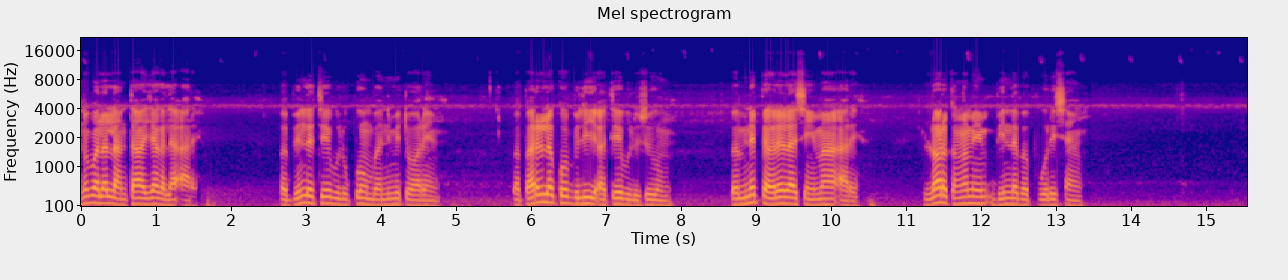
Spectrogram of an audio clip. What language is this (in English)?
Southern Dagaare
